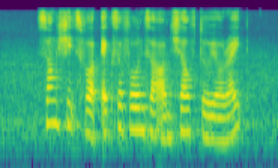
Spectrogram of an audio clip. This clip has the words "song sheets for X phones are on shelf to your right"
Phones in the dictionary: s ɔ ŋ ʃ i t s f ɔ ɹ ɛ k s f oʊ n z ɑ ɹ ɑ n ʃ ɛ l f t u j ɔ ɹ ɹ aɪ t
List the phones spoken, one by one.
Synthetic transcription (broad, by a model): s ɔ ŋ ʃ i t s f ɔ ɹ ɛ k s f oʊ n s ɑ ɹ ɑ n ʃ ɛ l f t u j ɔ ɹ ɹ aɪ t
